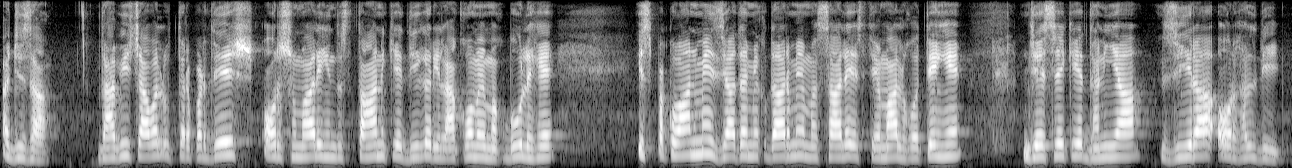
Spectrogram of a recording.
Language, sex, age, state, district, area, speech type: Urdu, male, 18-30, Uttar Pradesh, Saharanpur, urban, spontaneous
